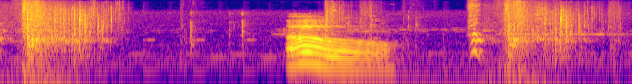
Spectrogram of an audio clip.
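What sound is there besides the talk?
hammer smashing rocks in My Time at Sandrock video game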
